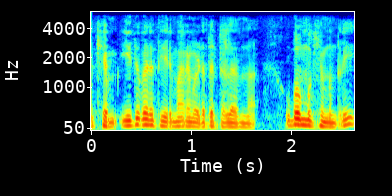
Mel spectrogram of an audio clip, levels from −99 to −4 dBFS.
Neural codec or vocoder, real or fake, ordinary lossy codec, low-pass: vocoder, 22.05 kHz, 80 mel bands, WaveNeXt; fake; none; 5.4 kHz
